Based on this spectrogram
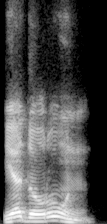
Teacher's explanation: يدرون بتسكين الواو تصبح لينة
